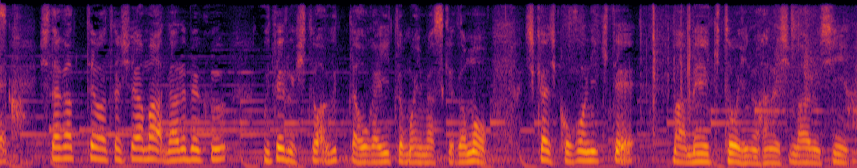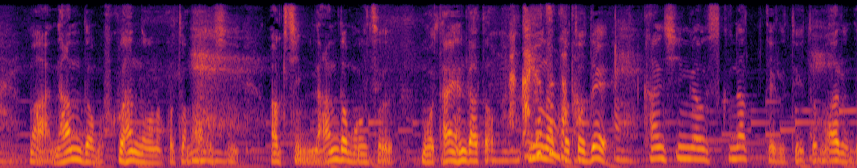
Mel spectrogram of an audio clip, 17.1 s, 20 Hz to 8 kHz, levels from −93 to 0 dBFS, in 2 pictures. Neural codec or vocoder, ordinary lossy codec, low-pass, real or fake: none; none; 7.2 kHz; real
